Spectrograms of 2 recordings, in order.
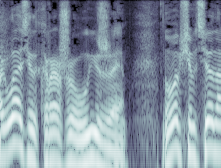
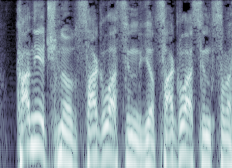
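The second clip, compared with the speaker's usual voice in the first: put-on Georgian-accented speech; 2 semitones lower than usual. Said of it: "У тебя какой-то грузинский получился".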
